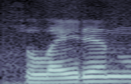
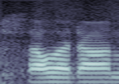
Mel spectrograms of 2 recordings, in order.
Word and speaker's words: Saladin: So, if you want to look him up, his name used to be Saladen Lantern or Saladon Lantern. It was I think it's pronounced Saladin.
